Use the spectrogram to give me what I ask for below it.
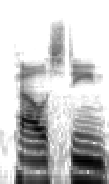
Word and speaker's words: Palestine: For the most part, I'm witnessing people, it doesn't matter where it's from, whether it's Topeka, Kansas, or it's Palestine, Texas. Did I say that right? – You said that perfect.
